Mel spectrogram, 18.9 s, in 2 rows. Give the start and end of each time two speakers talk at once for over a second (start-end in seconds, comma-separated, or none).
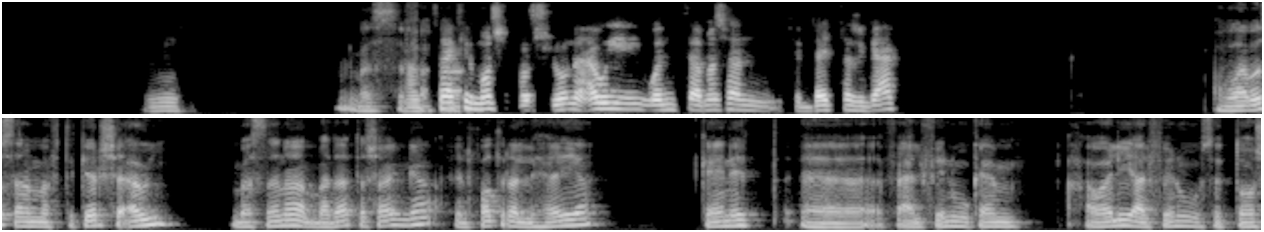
none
